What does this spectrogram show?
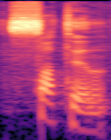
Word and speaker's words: subtle: allegiance so this is subtle subtle the b is silent subtle religious references and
